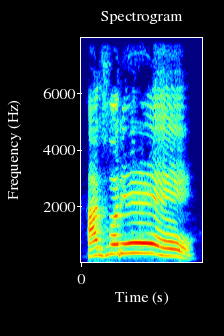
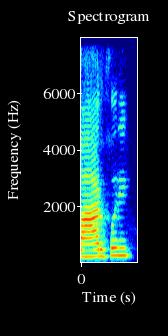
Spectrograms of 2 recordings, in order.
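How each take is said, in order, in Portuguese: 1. A última sílaba soa mais forte. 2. A última sílaba não é a mais forte. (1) "Parece que o re está muito mais forte que os outros" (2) "creio que funciona"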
